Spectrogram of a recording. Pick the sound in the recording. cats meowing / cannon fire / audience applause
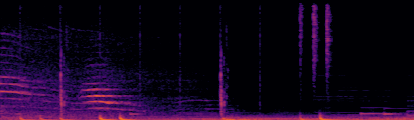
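cats meowing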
